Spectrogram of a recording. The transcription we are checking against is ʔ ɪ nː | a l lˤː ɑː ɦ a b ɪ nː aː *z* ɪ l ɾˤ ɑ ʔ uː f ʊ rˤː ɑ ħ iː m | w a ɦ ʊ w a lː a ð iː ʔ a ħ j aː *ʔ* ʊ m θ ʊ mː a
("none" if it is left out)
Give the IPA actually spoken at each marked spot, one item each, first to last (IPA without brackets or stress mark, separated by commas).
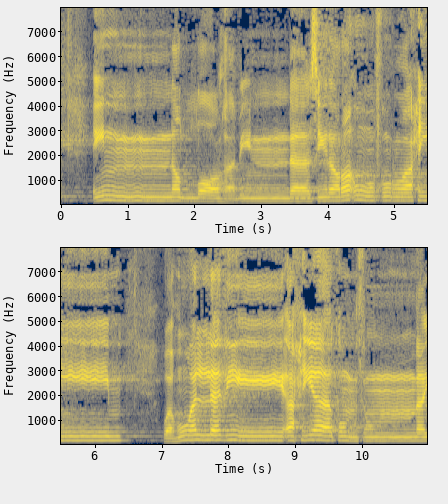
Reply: s, k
